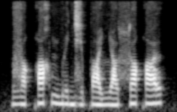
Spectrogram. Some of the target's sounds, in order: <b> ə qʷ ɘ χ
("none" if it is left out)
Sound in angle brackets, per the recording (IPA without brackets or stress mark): v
